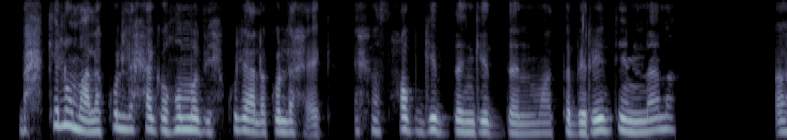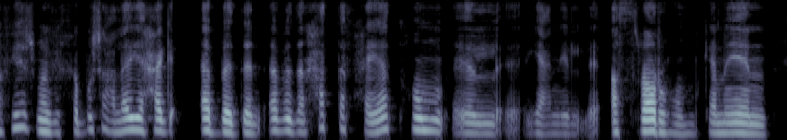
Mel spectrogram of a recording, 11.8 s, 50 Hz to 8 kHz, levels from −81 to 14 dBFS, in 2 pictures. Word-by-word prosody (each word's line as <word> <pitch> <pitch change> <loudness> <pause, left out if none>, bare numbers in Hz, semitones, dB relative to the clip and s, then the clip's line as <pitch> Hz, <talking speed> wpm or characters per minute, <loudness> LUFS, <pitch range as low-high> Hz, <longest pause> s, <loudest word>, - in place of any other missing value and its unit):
باحكي 285 - -3
لهم 280 -5 +4
على 185 0 +3
كُلّ 220 +3 -2
حاجة 215 -2 -1
وهُم 215 +1 +4
بيحكوا 190 +3 -8
لي 200 - +4
على 175 -2 0
كُلّ 180 0 +1
حاجة، 145 -4 -8 0.2
إحنا 195 -1 -10
صحاب 190 -1 -2
جدًا 190 -1 +2
جدًا، 170 -3 -1
معتبرينني 165 +4 +1
إن 180 -1 +3
أنا 215 +2 -3 0.8
ما 180 - -3
فيش، 240 0 -6
ما 185 - +2
بيخبوش 180 +4 -8
عليَّ 200 +4 +3
حاجة 195 -1 0 0.2
أبدًا، 175 -5 +2
أبدًا، 195 -3 -1
حتى 245 +3 -8
في - - -30
حياتهم 200 +1 0
ال 155 -2 -4 0.3
يعني 155 0 -10
ال 150 0 -13
أسرارهم 175 -4 +4
كمان، 165 -3 0
185 Hz, 175 wpm, -26 LUFS, 165-205 Hz, 0.8 s, لهم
